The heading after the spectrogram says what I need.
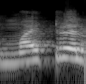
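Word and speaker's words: mitral: कहते हैं इसका नाम जो सही वाला है वो माइट्रल वाल। क्या इसकी प्रोनाउंसिएशन क्या है, माइट्रल वाल।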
